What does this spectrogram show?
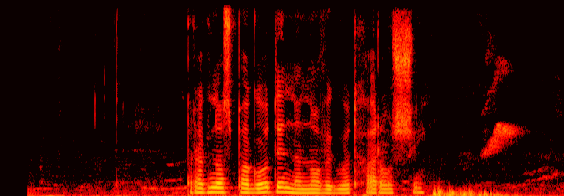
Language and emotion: Russian, neutral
